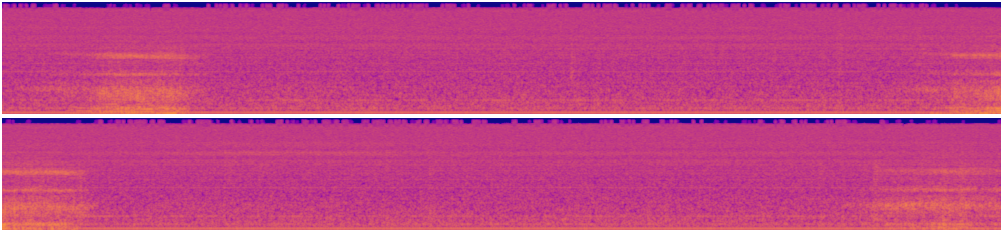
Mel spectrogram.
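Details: Sherman, a Great Dane, snores in deep relaxation indoors, each slow rumbling breath swelling about every nine seconds with a low buzzy drone, under a steady background hum.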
